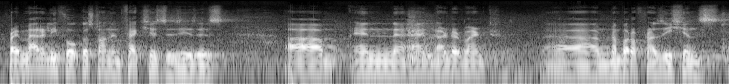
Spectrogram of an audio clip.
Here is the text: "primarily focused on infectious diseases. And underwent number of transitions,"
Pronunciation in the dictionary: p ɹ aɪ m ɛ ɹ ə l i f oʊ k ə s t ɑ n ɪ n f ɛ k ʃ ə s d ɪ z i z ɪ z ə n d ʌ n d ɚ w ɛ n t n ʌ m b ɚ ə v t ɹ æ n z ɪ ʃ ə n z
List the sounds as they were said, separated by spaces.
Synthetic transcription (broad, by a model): p ɹ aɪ m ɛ ɹ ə l i f oʊ k ə s t ɑ n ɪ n f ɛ k ʃ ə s d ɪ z i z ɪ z ə n d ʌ n d ɚ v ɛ n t n ʌ m b ɚ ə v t ɹ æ n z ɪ ʃ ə n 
